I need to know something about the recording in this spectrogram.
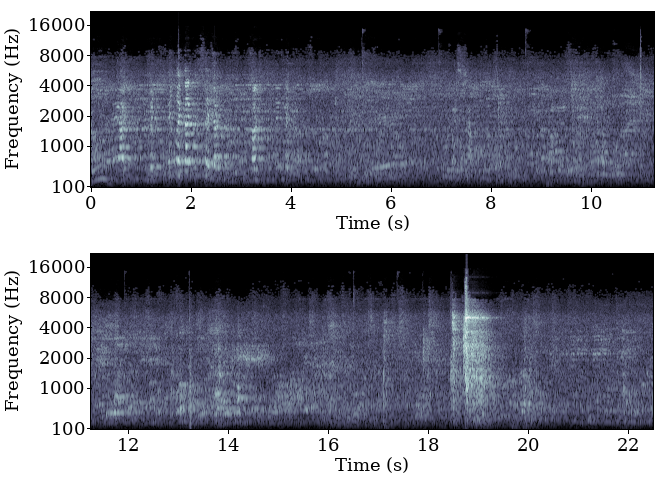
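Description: Men talk casually nearby.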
